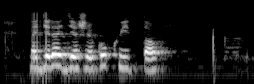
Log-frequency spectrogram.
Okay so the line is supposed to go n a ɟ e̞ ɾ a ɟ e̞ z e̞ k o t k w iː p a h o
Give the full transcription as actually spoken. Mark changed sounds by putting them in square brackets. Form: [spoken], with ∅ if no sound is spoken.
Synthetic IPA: n a ɟ e̞ ɾ a ɟ e̞ [ʒ] e̞ k o [∅] k w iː [t] a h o

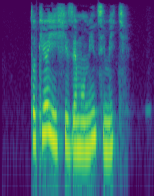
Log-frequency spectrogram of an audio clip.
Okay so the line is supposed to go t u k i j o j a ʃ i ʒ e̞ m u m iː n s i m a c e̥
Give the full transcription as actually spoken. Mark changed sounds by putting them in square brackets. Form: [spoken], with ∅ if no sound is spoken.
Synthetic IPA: t [o] k i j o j [i] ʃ i [z] e̞ m u m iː n s i m [i] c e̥

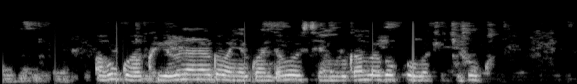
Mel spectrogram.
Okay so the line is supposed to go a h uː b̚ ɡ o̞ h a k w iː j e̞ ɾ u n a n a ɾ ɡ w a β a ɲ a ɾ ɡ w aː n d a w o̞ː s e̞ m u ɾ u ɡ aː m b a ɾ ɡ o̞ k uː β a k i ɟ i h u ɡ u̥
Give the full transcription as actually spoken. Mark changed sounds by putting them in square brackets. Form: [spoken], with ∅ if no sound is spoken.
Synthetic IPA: a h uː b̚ ɡ o̞ h a k w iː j e̞ ɾ u n a n a ɾ ɡ w a β a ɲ a ɾ ɡ w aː n d a [β] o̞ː s e̞ m u ɾ u ɡ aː m b a ɾ ɡ o̞ k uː β a k i ɟ i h u ɡ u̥

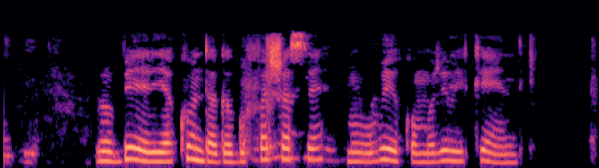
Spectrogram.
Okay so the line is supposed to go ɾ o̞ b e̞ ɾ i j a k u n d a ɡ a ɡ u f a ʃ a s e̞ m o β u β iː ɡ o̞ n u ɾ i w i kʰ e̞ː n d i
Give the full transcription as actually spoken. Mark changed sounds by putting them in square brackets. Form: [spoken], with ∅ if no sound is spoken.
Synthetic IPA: ɾ o̞ b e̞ ɾ i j a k [uː] n d a ɡ a ɡ u f a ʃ a s e̞ m [u] β u β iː [k] o̞ [m] u ɾ i w i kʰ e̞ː n d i

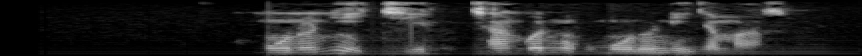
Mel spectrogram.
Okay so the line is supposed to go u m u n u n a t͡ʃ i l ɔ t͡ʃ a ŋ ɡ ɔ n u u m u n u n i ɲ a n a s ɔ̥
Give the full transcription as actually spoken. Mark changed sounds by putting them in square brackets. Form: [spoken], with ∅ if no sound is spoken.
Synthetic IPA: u m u n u n [i] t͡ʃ i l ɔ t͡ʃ a ŋ ɡ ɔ n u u m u n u n i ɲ a [m] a s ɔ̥

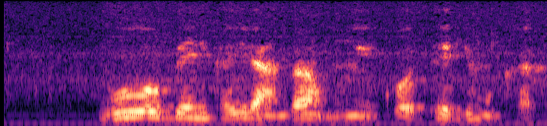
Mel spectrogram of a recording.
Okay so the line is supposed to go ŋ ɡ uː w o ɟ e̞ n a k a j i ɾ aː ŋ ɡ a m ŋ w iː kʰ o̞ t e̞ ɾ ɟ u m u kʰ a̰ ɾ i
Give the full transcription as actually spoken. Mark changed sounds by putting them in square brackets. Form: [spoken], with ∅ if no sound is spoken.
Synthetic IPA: ŋ ɡ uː w o [b] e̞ n [i] k a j i ɾ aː ŋ ɡ a m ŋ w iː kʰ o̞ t e̞ ɾ ɟ u m u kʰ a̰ ɾ [a]

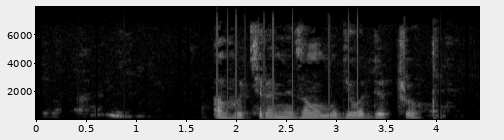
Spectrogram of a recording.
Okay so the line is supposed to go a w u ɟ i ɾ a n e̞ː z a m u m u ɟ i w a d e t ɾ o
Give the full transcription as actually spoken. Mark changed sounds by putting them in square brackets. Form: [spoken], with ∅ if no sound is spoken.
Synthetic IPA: a [v] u [c] i ɾ a n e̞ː z a m u m u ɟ i w a d e t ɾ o

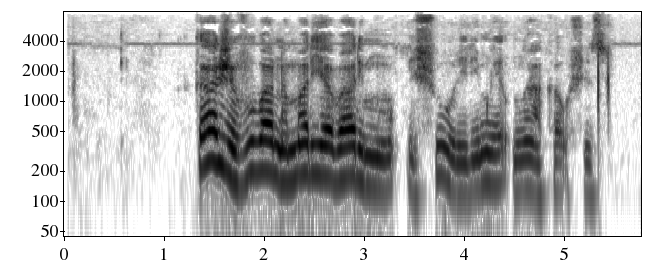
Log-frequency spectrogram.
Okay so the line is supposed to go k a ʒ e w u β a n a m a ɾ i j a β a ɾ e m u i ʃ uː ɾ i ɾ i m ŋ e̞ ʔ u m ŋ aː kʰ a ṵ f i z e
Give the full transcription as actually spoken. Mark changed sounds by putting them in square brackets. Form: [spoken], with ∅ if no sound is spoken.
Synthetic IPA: k a ʒ e [v] u β a n a m a ɾ i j a β a ɾ [i] m u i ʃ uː ɾ i ɾ i m ŋ e̞ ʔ u m ŋ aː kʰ a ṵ [ʃ] i z e

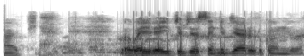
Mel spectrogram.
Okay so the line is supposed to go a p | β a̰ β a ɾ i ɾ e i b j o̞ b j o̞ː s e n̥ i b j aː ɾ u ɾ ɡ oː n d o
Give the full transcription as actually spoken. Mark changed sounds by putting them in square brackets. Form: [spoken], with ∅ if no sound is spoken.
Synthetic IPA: a p | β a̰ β a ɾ i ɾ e i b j o̞ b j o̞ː s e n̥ i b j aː ɾ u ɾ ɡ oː n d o

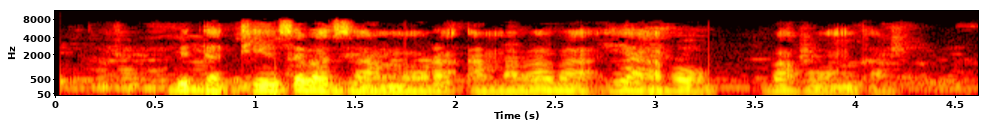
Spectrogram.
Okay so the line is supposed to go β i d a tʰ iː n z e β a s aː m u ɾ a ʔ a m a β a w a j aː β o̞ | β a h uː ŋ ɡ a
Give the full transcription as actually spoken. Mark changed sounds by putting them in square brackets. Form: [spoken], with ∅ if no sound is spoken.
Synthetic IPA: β i d a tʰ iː n z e β a [z] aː m u ɾ a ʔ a m a β a [β] a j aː β o̞ | β a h uː ŋ ɡ a

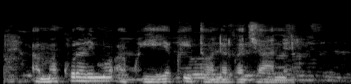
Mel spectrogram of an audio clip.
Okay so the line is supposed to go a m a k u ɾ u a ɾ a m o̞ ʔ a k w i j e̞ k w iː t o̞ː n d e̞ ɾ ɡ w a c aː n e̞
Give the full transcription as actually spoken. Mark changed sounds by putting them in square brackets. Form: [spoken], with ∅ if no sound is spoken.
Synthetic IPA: a m a k u ɾ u a ɾ [i] m o̞ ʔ a k w [iː] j e̞ k w iː t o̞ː n d e̞ ɾ ɡ w a c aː n e̞

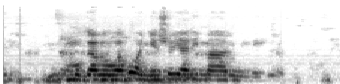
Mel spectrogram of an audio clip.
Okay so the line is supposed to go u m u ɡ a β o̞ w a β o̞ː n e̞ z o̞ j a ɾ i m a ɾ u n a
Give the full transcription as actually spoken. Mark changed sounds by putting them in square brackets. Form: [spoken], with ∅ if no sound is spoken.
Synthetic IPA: u m u ɡ a β o̞ w a β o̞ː [ɲ] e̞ [ʒ] o̞ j a ɾ i m a ɾ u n [e]

